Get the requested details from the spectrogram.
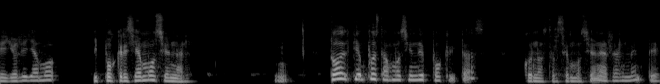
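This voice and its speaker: The delivery comes at a fairly quick pace with lively intonation. Long, frequent pauses break it up. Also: man, dry, close sound with no echo. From Mexico, Monterrey. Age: 20s. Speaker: psychologist. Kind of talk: interview.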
